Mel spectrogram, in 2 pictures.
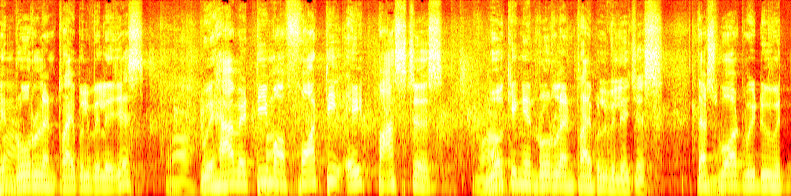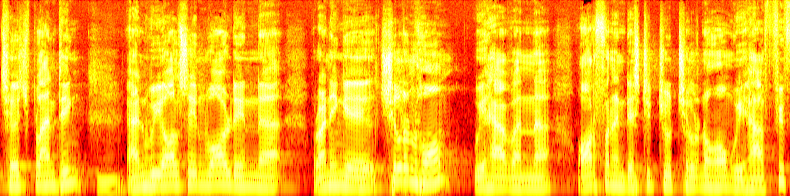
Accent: South India, India; I come all the way from South India.

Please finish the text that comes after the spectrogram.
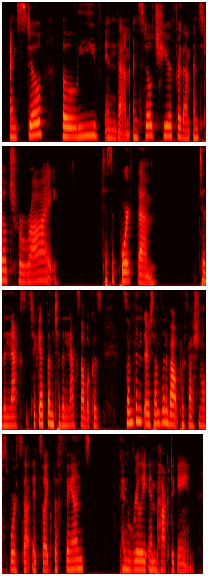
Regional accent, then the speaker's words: United States; coming in as an American

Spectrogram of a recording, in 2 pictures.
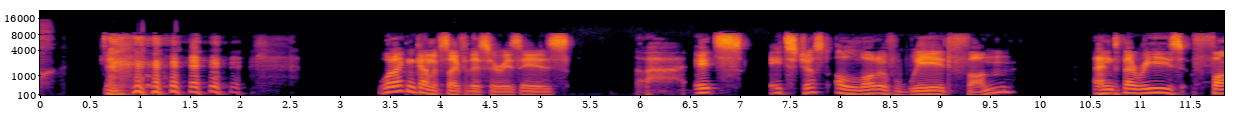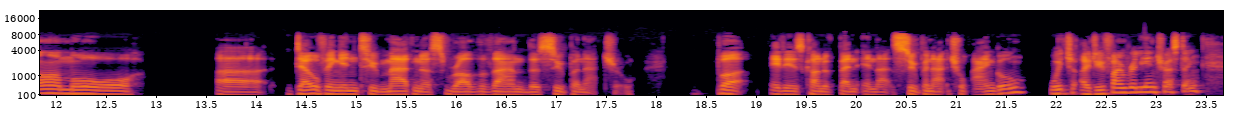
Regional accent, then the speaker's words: United Kingdom; as a Brit

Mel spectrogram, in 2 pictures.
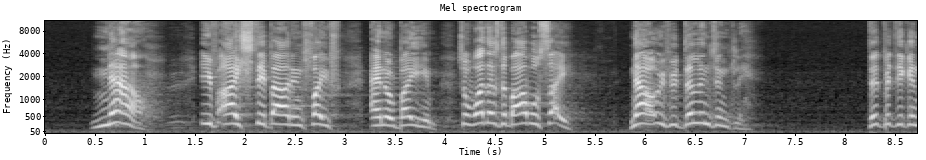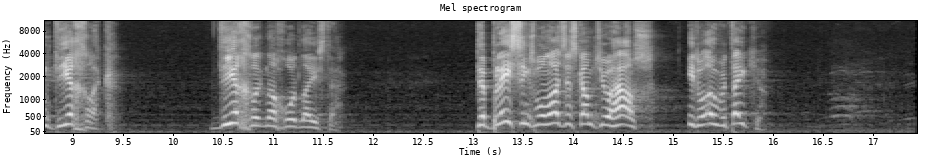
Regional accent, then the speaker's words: South Africa; now in United States; I'm actually from South Africa.

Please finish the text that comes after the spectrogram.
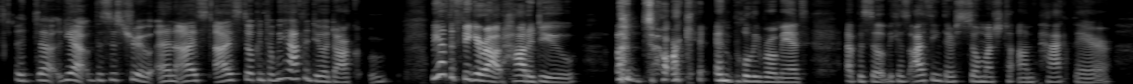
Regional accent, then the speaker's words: Annapolis, Maryland, United States; I'm from Annapolis, Maryland

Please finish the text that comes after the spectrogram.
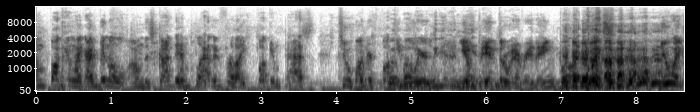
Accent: Compton, California, United States; I'm from Compton, sure, and it's pretty ghetto here

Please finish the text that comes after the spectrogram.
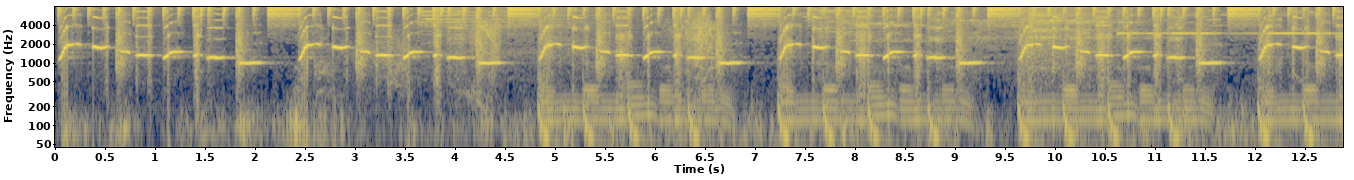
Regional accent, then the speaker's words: Canada; first language Mandarin; English is a second language; moved away as an adult; now in China; I have such a thick, heavy accent, it's because I grew up in Canada

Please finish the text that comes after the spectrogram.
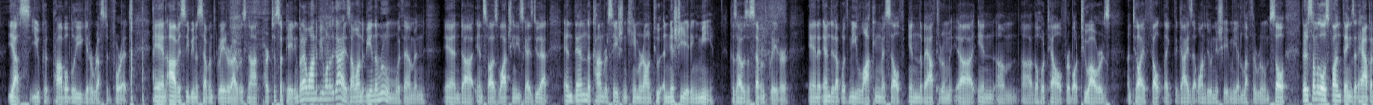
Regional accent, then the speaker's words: Bemidji, Minnesota, United States; I grew up in Bemidji

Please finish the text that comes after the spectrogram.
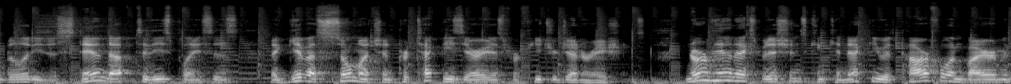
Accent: Ontario, Canada; moved away as an adult; also born or lived in Western Canada; I'm originally from Ontario. I've since come back. I did spend 12 great years out west

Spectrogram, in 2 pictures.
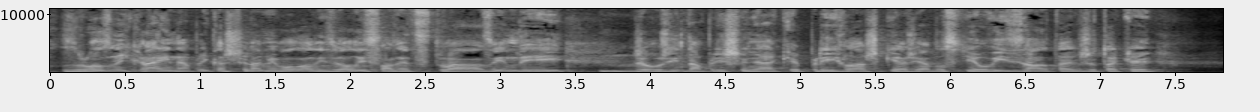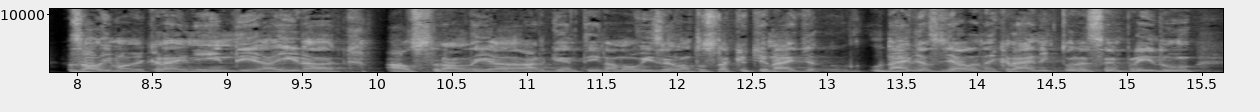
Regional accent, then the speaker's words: Trnava, Trnava Region, Slovakia; Trnava preto, lebo som v podstate Trnavčan

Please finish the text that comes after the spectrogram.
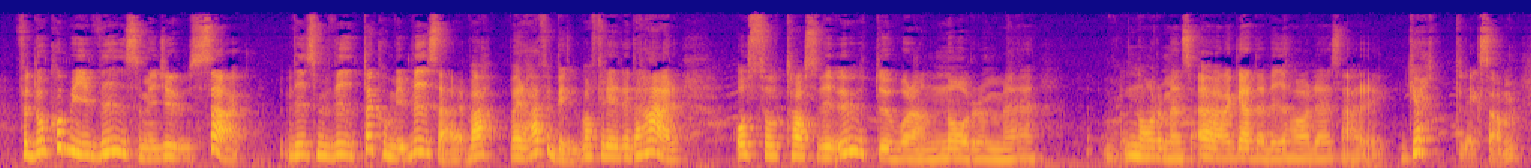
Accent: Sweden; nu är jag kanske inte från den mest förfördelade delen av världen, men att som svensk

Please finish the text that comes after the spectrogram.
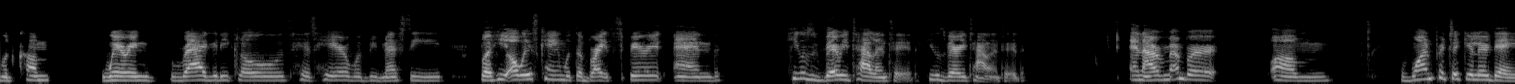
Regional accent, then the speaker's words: New York City, New York, United States; I grew up in Brooklyn, New York.

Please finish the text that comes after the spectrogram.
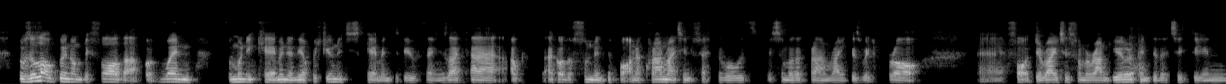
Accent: Hull, Yorkshire and the Humber, United Kingdom; writing mysteries and murder mysteries in my hometown of Hull

